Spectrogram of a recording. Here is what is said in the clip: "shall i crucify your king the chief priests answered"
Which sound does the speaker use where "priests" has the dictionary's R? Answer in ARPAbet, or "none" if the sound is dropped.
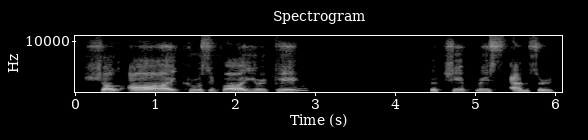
R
